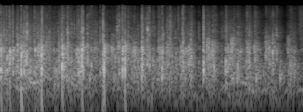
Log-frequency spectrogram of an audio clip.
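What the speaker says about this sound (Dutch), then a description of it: "Mag ik een groot applaus voor Gina" Applause for a schoolchild rises from an audience of primary school pupils, with loud, distinct individual claps standing out early and the clapping thinning and fading over about four seconds.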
